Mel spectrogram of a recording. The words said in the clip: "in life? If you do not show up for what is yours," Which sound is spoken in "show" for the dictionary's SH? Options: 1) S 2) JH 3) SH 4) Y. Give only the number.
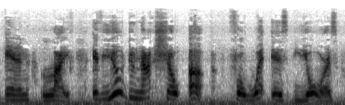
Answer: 3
